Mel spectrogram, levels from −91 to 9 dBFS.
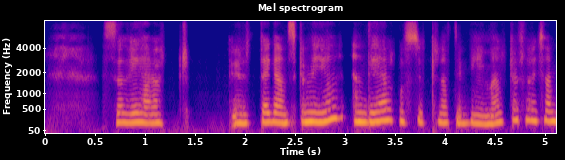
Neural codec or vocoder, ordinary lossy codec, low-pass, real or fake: codec, 16 kHz, 1 kbps, FreqCodec, smaller model; none; none; fake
